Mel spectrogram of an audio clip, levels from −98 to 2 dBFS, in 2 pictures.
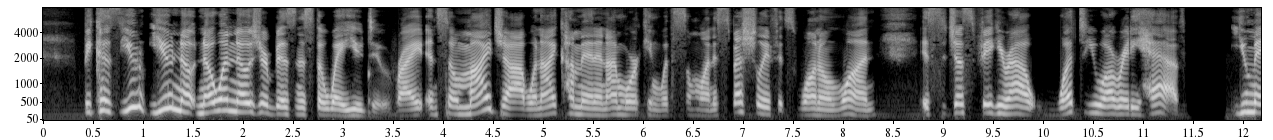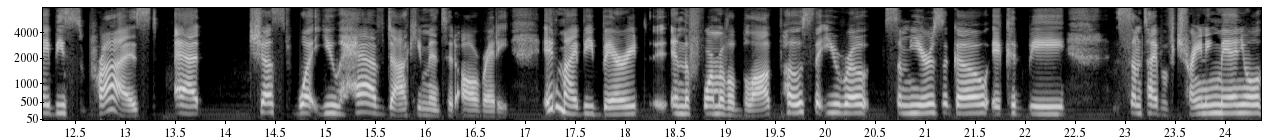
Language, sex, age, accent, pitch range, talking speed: English, female, 30-49, American, 170-235 Hz, 190 wpm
